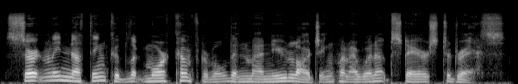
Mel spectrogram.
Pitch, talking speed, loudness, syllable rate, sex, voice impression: 135 Hz, 185 wpm, -19 LUFS, 4.8 syllables/s, male, masculine, very adult-like, very old, thick, relaxed, weak, slightly bright, hard, muffled, slightly fluent, raspy, cool, intellectual, sincere, slightly calm, very mature, slightly friendly, slightly reassuring, very unique, slightly elegant, very wild, slightly lively, strict, slightly intense, slightly sharp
